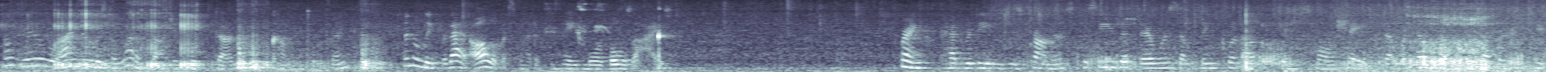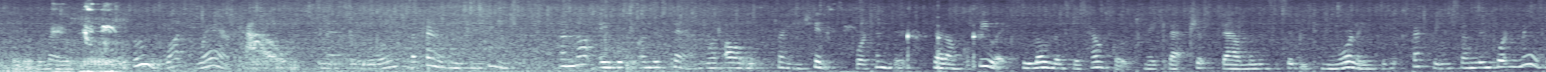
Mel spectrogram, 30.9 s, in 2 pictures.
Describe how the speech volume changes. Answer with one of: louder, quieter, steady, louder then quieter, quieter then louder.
steady.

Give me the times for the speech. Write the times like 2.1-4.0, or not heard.
0.0-6.8, 8.9-30.8.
